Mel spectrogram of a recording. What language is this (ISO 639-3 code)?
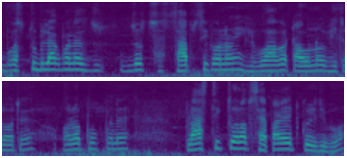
asm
